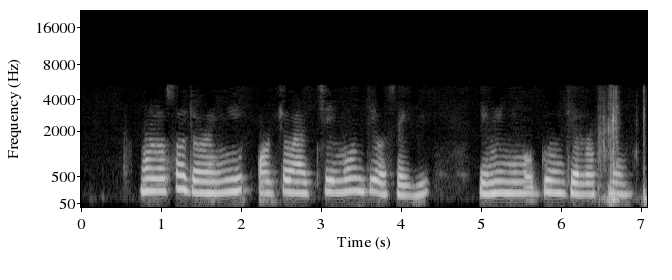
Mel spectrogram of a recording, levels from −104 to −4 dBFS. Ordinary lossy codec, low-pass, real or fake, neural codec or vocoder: MP3, 32 kbps; 5.4 kHz; fake; codec, 44.1 kHz, 2.6 kbps, DAC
